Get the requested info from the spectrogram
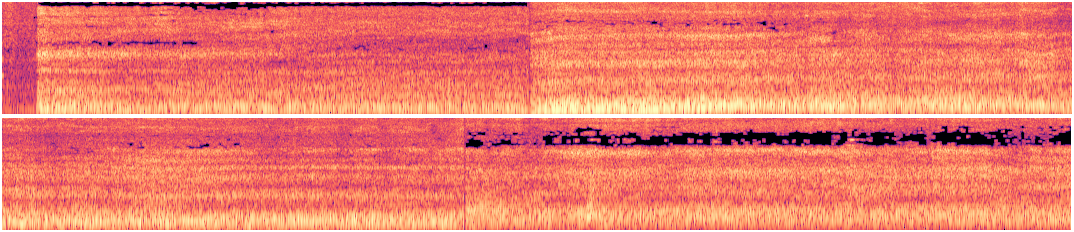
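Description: Loud, steady workshop machinery noise from work on a tractor water pump. It starts abruptly, jumps louder about five seconds in and changes again about fifteen seconds in.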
